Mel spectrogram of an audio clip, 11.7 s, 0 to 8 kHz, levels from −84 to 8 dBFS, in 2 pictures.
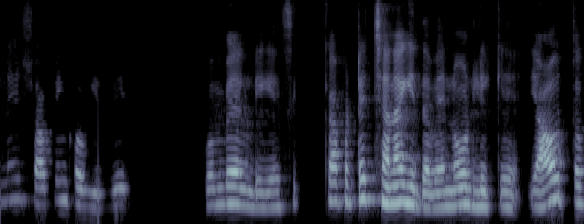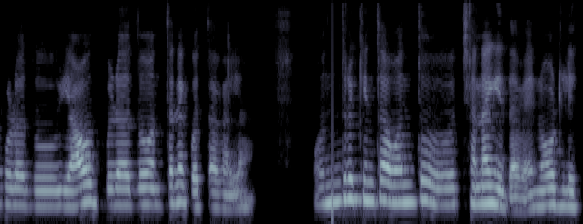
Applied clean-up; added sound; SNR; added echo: none; none; none; none.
